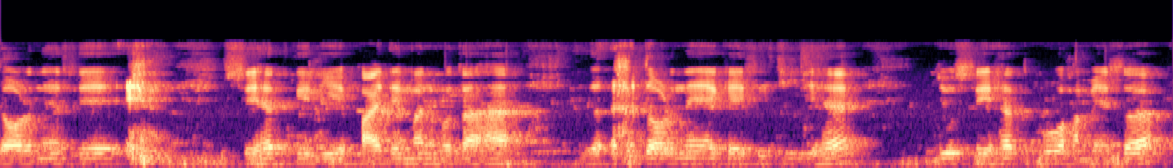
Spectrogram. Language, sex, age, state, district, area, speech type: Urdu, male, 45-60, Bihar, Darbhanga, urban, spontaneous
